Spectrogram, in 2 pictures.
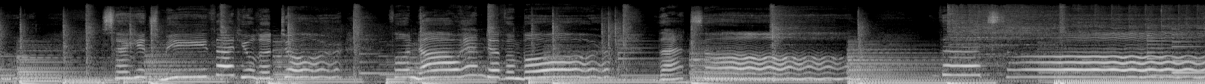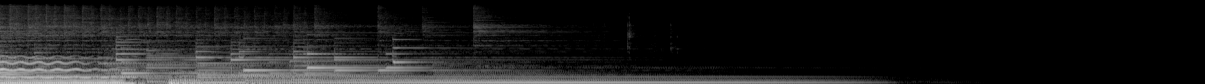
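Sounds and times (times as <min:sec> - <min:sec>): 
jazz singer with quartet: 0:00.0 - 0:15.9.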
